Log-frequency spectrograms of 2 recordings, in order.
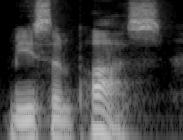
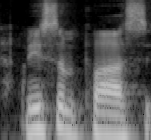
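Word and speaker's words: mise en place: that chefs have called me sand puss that's everything in its place it's French and I didn't pronounce it in a French way me some pus is everything in its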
